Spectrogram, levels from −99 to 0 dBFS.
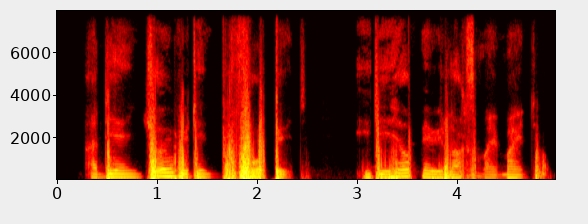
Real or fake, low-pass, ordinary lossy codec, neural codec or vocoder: real; none; none; none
